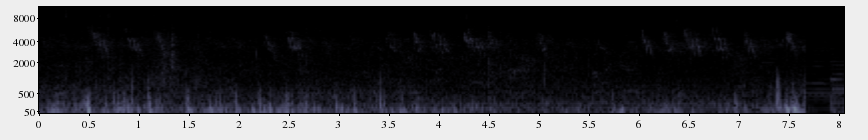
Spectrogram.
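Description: Hooves clip-clopping at a walk on stone, a few steps a second, with short high falling chirps above them. The field sound cuts off near the end and music starts.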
